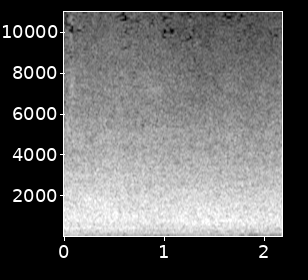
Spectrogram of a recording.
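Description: Street traffic noise: a steady rush with a low vehicle engine hum that fades away near the end.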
